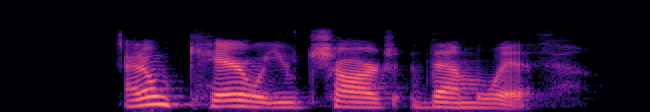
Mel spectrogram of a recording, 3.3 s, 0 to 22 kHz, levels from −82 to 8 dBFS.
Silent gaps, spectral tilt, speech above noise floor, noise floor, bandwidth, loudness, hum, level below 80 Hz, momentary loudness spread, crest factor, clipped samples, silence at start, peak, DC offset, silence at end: none; -5.5 dB/octave; 69 dB; -87 dBFS; 7.6 kHz; -18 LUFS; none; -66 dBFS; 8 LU; 16 dB; under 0.1%; 0.6 s; -2 dBFS; under 0.1%; 0.6 s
